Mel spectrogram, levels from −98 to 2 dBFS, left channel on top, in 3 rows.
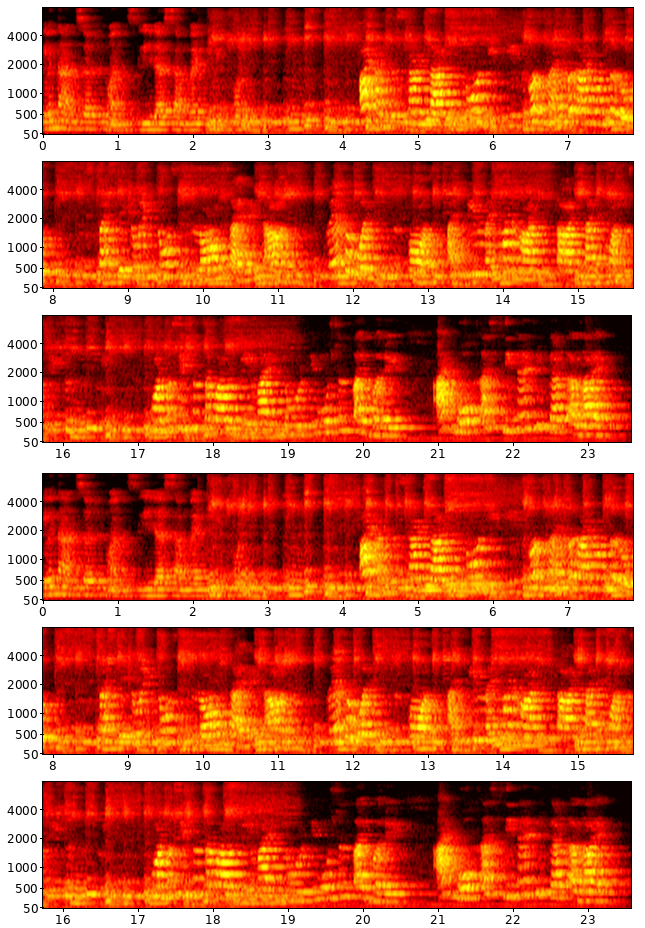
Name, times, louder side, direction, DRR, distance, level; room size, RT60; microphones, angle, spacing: voice 1, 0.0-2.8, equal, 15° left, -6 dB, 1.1 m, -38 dB
sound 1, 2.1-19.2, right 2 dB, 20° right, 0.3 m, -37 dB
voice 2, 4.2-8.0 8.4-11.2 11.6-16.2 16.4-16.6 17.2-20.5 20.9-23.2, left 1 dB, 90° left, -3 dB, 1.3 m, -29 dB
5.1 x 3.0 x 2.8 m, 0.79 s
head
